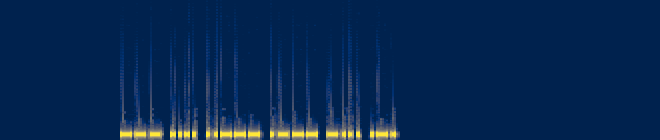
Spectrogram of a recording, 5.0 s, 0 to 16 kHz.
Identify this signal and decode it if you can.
Morse code, heard as a keyed tone, about 42 wpm, 700 Hz. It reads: OH2JBR
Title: DXCC-100 Call Signs - 6 Characters - 45wpm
